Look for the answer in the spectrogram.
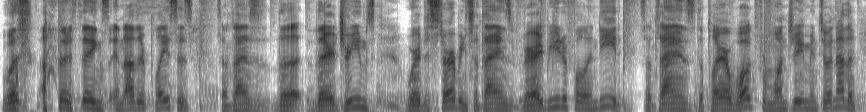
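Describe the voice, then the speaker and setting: Man playing an ethereal universe being, high voice, theatrical solemn storytelling, read-along skit, music behind. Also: lively intonation, fairly quick, hardly any pauses, close to an everyday voice. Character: ethereal cosmic being narrating the universe to a player. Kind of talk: dramatic read-along of a scripted dialogue.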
